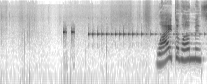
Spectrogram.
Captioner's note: tiptoeing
